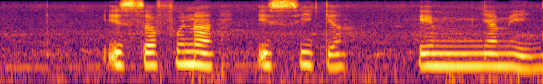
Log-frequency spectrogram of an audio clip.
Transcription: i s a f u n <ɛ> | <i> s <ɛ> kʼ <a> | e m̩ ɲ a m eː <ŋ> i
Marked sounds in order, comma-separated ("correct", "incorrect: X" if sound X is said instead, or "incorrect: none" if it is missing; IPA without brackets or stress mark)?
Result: incorrect: a, correct, incorrect: i, correct, incorrect: n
